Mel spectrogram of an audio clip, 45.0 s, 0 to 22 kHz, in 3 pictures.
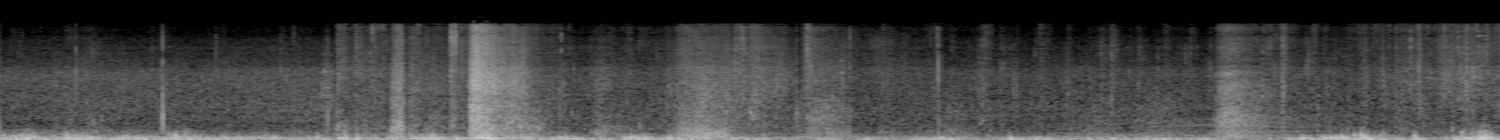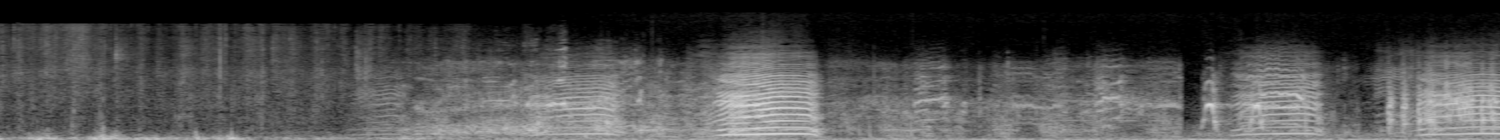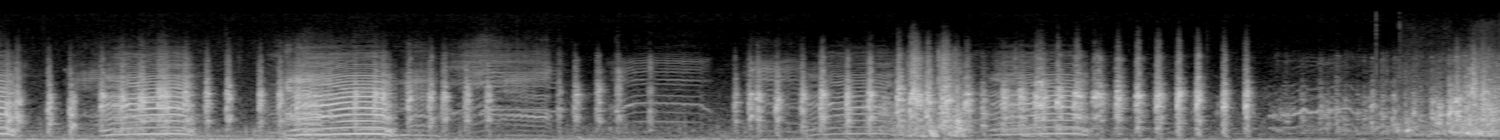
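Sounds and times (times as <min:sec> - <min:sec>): livestock calling: 0:18.6 - 0:45.0
hens clucking: 0:18.8 - 0:45.0.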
